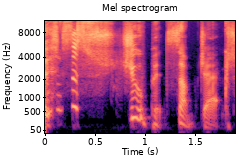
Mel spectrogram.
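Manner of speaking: grumbling mutter. Tangine mutters while Frankie stands and speaks to everyone. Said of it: "muttered Tangine".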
